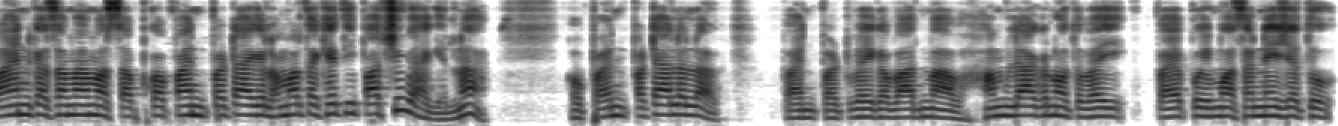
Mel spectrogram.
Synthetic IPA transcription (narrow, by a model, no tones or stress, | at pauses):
pankesəməjmẽsəbkopanpəʈaɡeːlɦəməɾt̪ɔkʰet̪̬ipat͡ʃʰubɛɦɡelnə | opənpəʈalələɡ̚ | panpəʈbəikebaːd̪mẽəbhəmlaɡnõt̪ɔbʱai | pəjpoɦimasənəĩd͡ʒet̪u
